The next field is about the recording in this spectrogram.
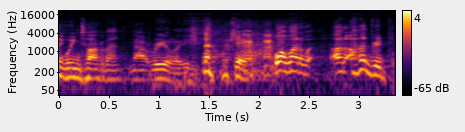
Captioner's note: audience laughing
